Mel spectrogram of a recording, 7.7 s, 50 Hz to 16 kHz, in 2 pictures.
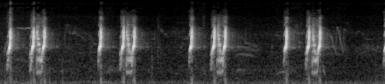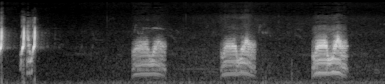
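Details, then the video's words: Quail lure calls for a morning hunt: six crisp groups of one short note and a quick double, whit wit-wit, about once a second, then three longer nasal, rasping notes. "Quail Calling 2020 | Batair Ki Awaz suba ki shikar Ki liye|Saaf Batair Ki Awaz"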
